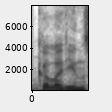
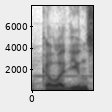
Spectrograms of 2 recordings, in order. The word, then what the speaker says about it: Каладин: Он произносил «Каладин» с ударением на последний слог вместо обычного «Каладин» с ударением на первую «А».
